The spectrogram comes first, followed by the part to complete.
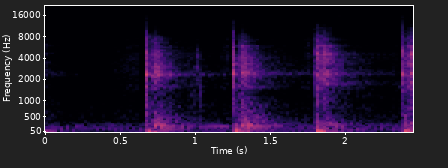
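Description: Hammer striking a brick wall: three sharp blows about half a second apart, each dying away quickly.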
